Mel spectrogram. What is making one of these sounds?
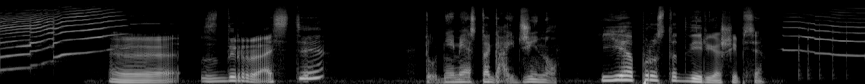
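A young man speaks calmly and hesitantly, close by.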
